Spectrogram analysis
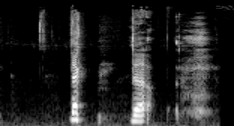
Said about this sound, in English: Had to cough there.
